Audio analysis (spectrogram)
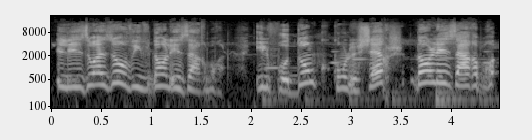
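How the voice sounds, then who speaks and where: A performer voicing a small, proud and helpful elf child in a children's cartoon, deliberate and self-assured. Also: sits high, expressive, gravelly, sharp tone, heavily acted. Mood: confident. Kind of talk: children's cartoon dub acting.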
